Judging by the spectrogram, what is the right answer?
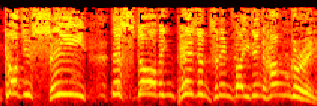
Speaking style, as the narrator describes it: All their mates were screaming

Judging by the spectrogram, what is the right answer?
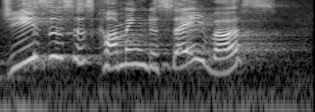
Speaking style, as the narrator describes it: they're screaming

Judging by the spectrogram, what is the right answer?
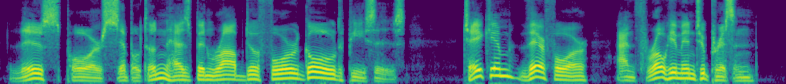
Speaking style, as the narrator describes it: the magistrate said in a very solemn voice

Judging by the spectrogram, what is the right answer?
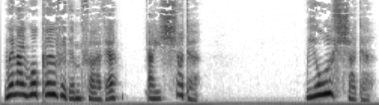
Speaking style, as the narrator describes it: The housekeeper had said to him, her face averted, her voice cracking with the strength of her sentiments

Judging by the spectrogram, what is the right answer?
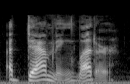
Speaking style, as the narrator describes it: came in the dry tones which Q seemed to think fit to adopt on this occasion

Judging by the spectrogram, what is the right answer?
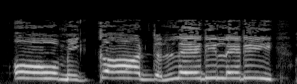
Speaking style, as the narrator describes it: a woman shouted out

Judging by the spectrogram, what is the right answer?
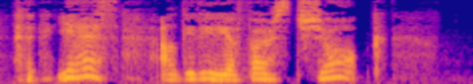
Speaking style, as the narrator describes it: the day nurse, with the cheerful laugh that could be heard sometimes down the corridor outside, answered

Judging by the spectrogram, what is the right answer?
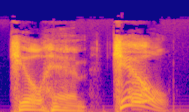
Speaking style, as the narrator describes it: the Hertug sputtered

